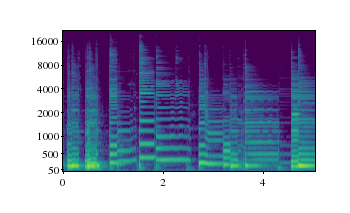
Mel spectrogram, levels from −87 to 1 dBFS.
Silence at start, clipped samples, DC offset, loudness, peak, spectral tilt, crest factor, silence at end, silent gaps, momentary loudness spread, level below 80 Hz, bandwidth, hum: 0 s; under 0.1%; under 0.1%; -25 LUFS; -8 dBFS; -6.5 dB/octave; 16 dB; 0 s; none; 14 LU; -58 dBFS; 14.5 kHz; none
